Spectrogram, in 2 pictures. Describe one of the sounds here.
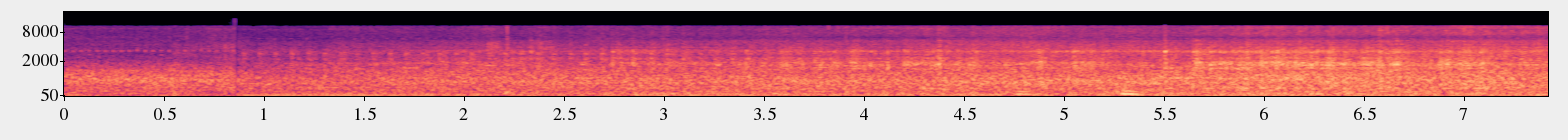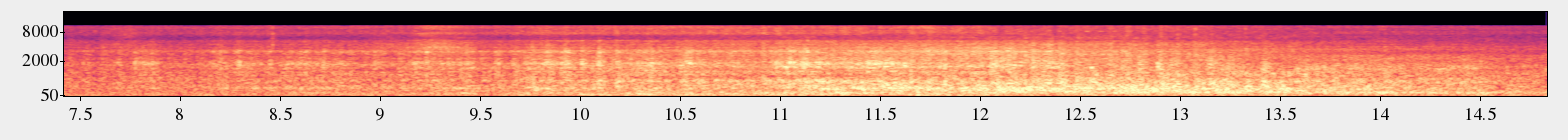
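A road-rail vehicle rolls along the tracks, coming closer and passing loudly.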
